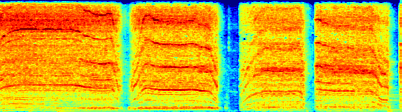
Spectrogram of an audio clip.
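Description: Cordless drill driving long screws into a wooden laminated beam. The motor whines up to speed and runs, drops briefly between screws and starts again, in about four runs.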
